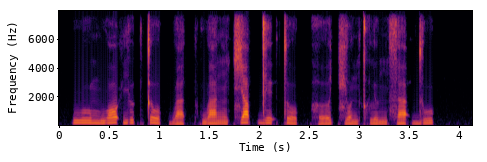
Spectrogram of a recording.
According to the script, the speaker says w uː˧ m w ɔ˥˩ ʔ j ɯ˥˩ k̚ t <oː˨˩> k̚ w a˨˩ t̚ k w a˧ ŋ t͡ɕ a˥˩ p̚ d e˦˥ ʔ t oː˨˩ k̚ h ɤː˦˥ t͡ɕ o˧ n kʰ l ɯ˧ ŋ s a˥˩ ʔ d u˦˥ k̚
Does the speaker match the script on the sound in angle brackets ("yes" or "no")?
yes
